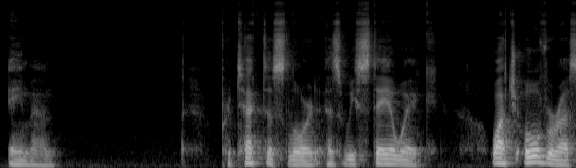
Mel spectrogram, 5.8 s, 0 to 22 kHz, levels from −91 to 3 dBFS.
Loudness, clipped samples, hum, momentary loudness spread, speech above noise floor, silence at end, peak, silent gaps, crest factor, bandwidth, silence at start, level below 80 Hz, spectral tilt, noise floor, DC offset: -31 LUFS; under 0.1%; none; 15 LU; 47 dB; 0 s; -12 dBFS; none; 20 dB; over 20 kHz; 0.1 s; -62 dBFS; -6 dB/octave; -78 dBFS; under 0.1%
